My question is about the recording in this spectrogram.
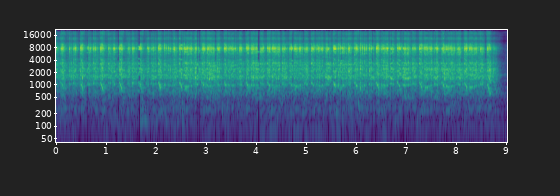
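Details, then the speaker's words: Homemade rat rod 4x4 ATV long stored, started on a jumper pack: cranking with a rough uneven chuff about twice a second, sputtering and popping back through the intake; owner suspects the intake isn't sealing and is blowing out the carb. "sounded like a pop back through the intake didn't it the compression is getting a little bit better as it runs"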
